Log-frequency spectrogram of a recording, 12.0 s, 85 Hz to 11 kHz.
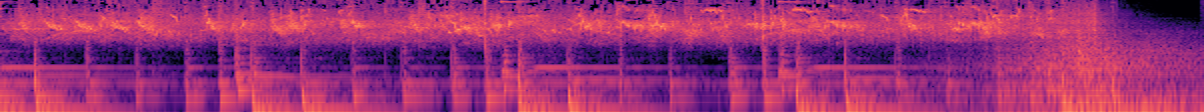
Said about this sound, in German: Ich glaube, für diesen Moment würden wir sagen, so 10 Sekunden Vogelgezwitscher. 10 Sekunden, und jetzt bitte.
